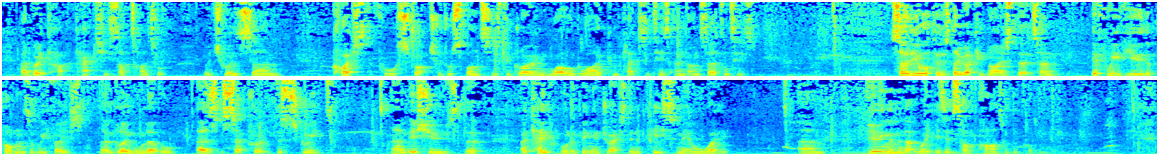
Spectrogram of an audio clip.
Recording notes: at the Buddhafield Festival July 2016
